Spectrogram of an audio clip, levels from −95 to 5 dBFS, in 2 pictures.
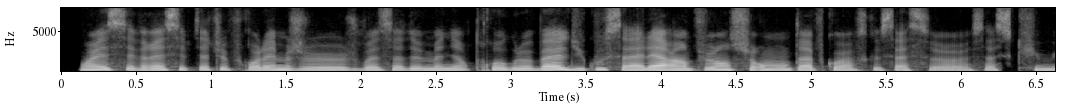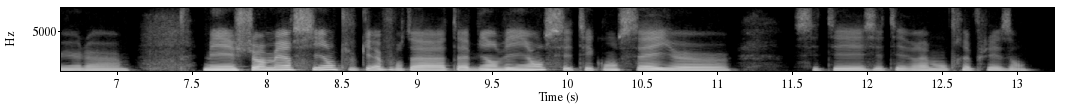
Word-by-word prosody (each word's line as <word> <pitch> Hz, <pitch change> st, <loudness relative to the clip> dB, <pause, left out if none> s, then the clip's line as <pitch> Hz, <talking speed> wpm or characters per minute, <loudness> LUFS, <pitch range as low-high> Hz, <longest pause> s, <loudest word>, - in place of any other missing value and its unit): Ouais, 200 Hz, +2 st, +3 dB
c'est 210 Hz, -2 st, -1 dB
vrai, 185 Hz, +1 st, +2 dB
c'est 190 Hz, -3 st, -3 dB
peut-être 195 Hz, +2 st, -4 dB
le 205 Hz, -, -2 dB
problème, 185 Hz, 0 st, +1 dB
je 175 Hz, -2 st, -1 dB
je 170 Hz, -, -7 dB
vois 170 Hz, 0 st, -1 dB
ça 185 Hz, +2 st, -2 dB
de 185 Hz, 0 st, 0 dB
manière 170 Hz, -1 st, -1 dB
trop 190 Hz, +1 st, -2 dB
globale, 190 Hz, +3 st, +4 dB
du 185 Hz, -2 st, -1 dB
coup 210 Hz, +4 st, -2 dB
ça 180 Hz, -5 st, +1 dB
a 165 Hz, -, +3 dB
l'air 175 Hz, 0 st, +6 dB
un 175 Hz, 0 st, +3 dB
peu 205 Hz, +4 st, -3 dB
insurmontable 185 Hz, -1 st, 0 dB
quoi -, -, -2 dB
parce 175 Hz, -, -5 dB
que -, -, -7 dB
ça -, -, -3 dB
se -, -, -6 dB
ça -, -, -5 dB
se -, -, -8 dB
cumule, 180 Hz, 0 st, -3 dB
heu, 165 Hz, -1 st, -3 dB, 0.5 s
mais 195 Hz, 0 st, +5 dB
je 195 Hz, +1 st, -2 dB
te -, -, +4 dB
remercie 225 Hz, +1 st, +3 dB
en 240 Hz, -, +4 dB
tout 220 Hz, -4 st, -8 dB
cas 190 Hz, 0 st, 0 dB
pour 205 Hz, -2 st, -4 dB
ta 180 Hz, -1 st, +2 dB
ta 180 Hz, +1 st, 0 dB
bienveillance 200 Hz, +3 st, +2 dB
et -, -, -3 dB
tes 195 Hz, -, -4 dB
conseils, 195 Hz, 0 st, +1 dB
heu, 170 Hz, -1 st, -1 dB, 0.4 s
c'était 180 Hz, 0 st, -3 dB
c'était 180 Hz, 0 st, -5 dB
vraiment 175 Hz, +1 st, -2 dB
très 185 Hz, 0 st, -5 dB
plaisant. 175 Hz, 0 st, -6 dB
185 Hz, 235 wpm, -23 LUFS, 175-195 Hz, 0.5 s, l'air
